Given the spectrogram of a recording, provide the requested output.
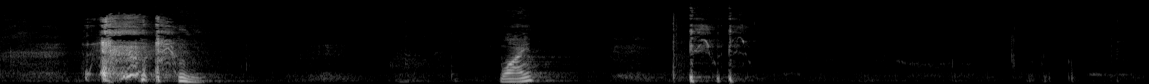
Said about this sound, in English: Sorry, one more cough coming. Sorry, I'm triggering everybody else's coughing too.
